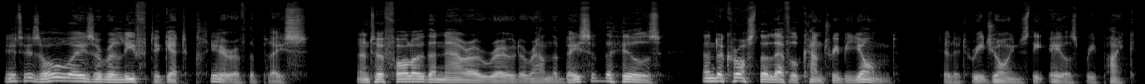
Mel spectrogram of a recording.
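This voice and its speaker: A man with a fairly low voice presents and narrates classic horror fiction. His delivery is scripted, measured and formal, with deliberate phrasing suited to an old literary tale. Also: expressive, a little mellow.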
